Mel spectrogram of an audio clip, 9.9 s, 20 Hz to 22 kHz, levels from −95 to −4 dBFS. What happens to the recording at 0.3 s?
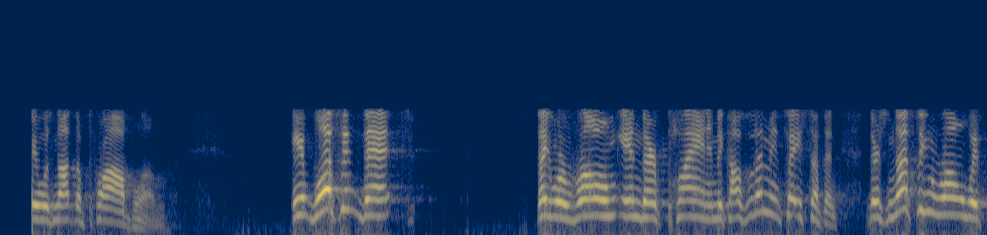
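Digital silence runs from 0 to 0.32 s, then the speech lands abruptly mid-sound just before "was not the problem". This cut-off start happened because the recording began late. The onset has no natural attack. When the speech enters, it is muffled and hoarse with smeared consonants and nothing above 3.8 kHz. That is the G.723.1 codec's heavy damage at 6.3 kbit/s.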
